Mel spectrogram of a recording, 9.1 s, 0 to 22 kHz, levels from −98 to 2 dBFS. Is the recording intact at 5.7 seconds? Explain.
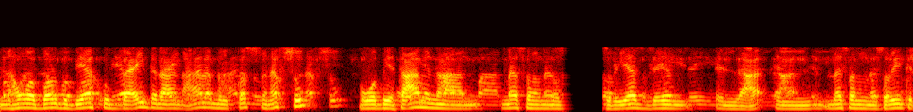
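No. The audio there falls inside a call audio freeze running from 5.62 to 6.04 s. Packets were likely held up in transit, so the jitter buffer ran dry and the receiver had to invent sound to fill the wait. It carries the last sound on as a short fading buzz and then falls silent for about 320 ms. When the packets arrive, the speech picks up where it stopped. Nothing is lost, but a gap of about 0.4 s has been inserted, and everything afterwards is that much later.

Separately, the far end's loudspeaker is feeding back into its microphone with no echo canceller to remove it. Around 5.7 s, as throughout the clip, the speech is shadowed by a copy about 8 dB quieter arriving roughly four tenths of a second later. That copy sounds thinner than the original because it has passed through the far room and the network round trip.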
